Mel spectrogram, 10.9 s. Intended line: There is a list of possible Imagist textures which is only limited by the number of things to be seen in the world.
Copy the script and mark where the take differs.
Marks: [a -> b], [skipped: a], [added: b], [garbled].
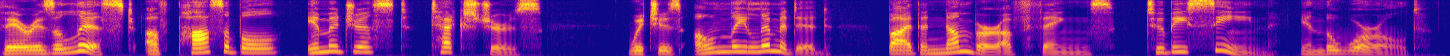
There is a list of possible Imagist textures which is only limited by the number of things to be seen in the world.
